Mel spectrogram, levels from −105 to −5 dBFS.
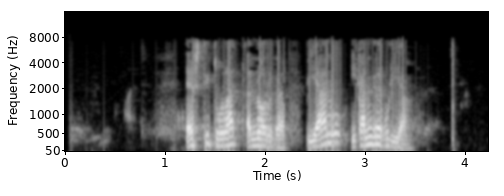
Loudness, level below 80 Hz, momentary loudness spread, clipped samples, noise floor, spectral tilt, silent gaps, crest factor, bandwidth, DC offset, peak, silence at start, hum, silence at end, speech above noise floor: -18 LUFS; -50 dBFS; 6 LU; under 0.1%; -55 dBFS; -6.5 dB/octave; none; 18 dB; 7.8 kHz; under 0.1%; -2 dBFS; 1.2 s; none; 0.75 s; 37 dB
